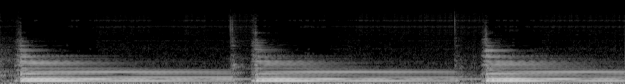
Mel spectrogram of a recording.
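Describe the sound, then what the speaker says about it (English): A guitar's low E string is plucked three times, each note ringing out steadily with rich overtones and slowly decaying before the next pluck. "tune the low E string, or listen to the sound of my string in this video"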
